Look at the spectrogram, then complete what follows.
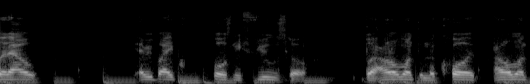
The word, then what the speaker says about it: Fwz: on your name um my name is fwz but it's pronounced fuse I spell it out everybody calls me fuse though but I don't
